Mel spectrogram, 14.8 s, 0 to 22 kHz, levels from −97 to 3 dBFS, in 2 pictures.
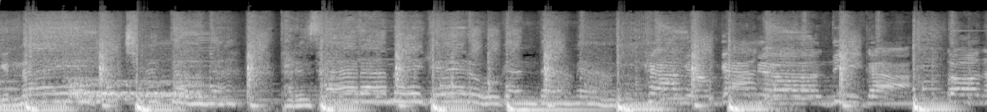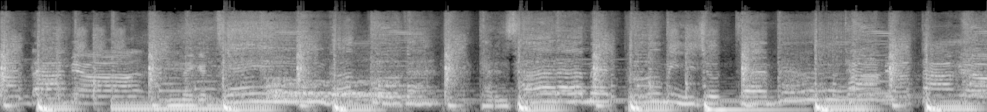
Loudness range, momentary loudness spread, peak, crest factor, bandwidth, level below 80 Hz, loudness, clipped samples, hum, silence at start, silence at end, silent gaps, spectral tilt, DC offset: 1 LU; 4 LU; 0 dBFS; 12 dB; 16 kHz; -18 dBFS; -12 LUFS; 0.3%; none; 0 s; 0 s; none; -4.5 dB/octave; under 0.1%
